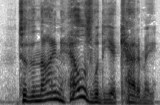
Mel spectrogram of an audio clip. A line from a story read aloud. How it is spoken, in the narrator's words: Drizzt spat at Dinan's face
